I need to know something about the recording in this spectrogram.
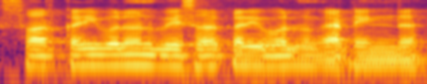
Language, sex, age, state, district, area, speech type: Bengali, male, 30-45, West Bengal, Howrah, urban, spontaneous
